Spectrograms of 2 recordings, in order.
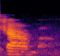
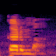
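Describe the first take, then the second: First: Karma as KARR-ma with flattened 'a' as in cat; worse mispronunciation. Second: Karma as KUR-ma, short and firm; correct pronunciation. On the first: Teacher rejecting it definitely, karma with a cat vowel. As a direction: front the first vowel of karma, like 'carry'. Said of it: "it's definitely not karma". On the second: Teacher giving the right form, firm KUR-ma. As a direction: hit a short 'uh' in karma. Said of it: "It's karma". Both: Shown as a demonstration.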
